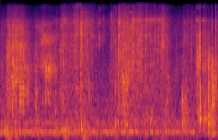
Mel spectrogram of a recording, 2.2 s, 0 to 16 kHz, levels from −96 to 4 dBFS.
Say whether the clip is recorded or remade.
recorded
